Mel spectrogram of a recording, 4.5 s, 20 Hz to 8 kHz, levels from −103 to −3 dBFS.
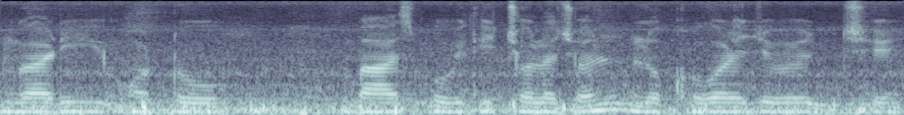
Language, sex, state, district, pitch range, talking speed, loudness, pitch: Bengali, male, West Bengal, North 24 Parganas, 115-125 Hz, 105 wpm, -18 LUFS, 120 Hz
